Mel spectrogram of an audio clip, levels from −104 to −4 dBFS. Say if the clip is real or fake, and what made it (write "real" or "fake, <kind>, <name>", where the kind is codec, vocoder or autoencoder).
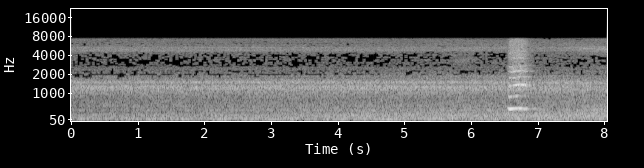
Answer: real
